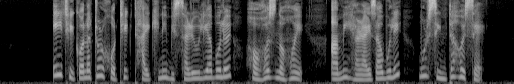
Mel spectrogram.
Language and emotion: Assamese, fearful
